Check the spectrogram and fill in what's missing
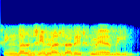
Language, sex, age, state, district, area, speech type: Hindi, male, 18-30, Madhya Pradesh, Gwalior, rural, conversation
